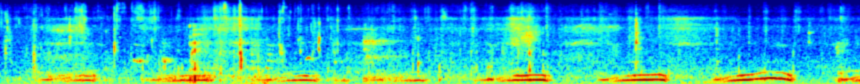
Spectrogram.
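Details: Juvenile peahens calling: a series of low, nasal, mewing two-part notes, rising then falling, repeated roughly once a second, with faint clicks and rustling in the background.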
